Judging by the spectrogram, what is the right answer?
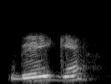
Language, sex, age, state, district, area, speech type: Kashmiri, male, 18-30, Jammu and Kashmir, Shopian, rural, conversation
